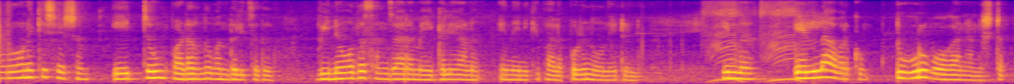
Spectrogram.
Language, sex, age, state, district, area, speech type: Malayalam, female, 30-45, Kerala, Thrissur, urban, spontaneous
